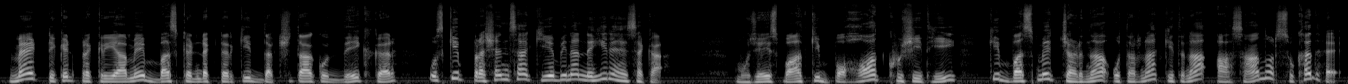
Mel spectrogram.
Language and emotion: Hindi, happy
